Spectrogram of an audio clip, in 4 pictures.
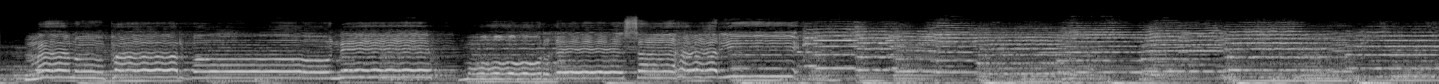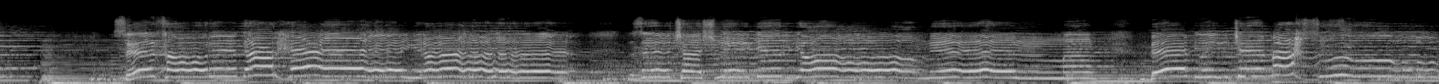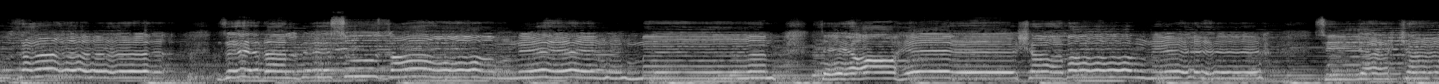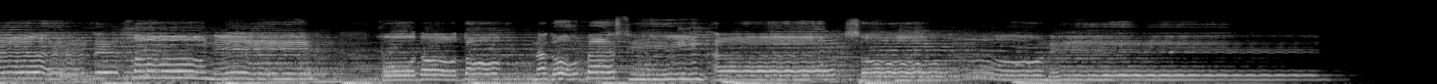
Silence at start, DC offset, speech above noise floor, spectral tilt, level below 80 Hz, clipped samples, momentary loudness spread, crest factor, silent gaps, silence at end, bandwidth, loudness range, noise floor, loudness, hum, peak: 0 s; under 0.1%; 64 dB; -4.5 dB/octave; -30 dBFS; under 0.1%; 7 LU; 14 dB; none; 1.05 s; 10 kHz; 4 LU; -82 dBFS; -19 LUFS; none; -6 dBFS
